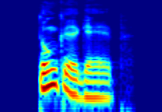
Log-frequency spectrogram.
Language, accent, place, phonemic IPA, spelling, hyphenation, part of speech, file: German, Germany, Berlin, /ˈdʊŋkl̩ˌɡɛlp/, dunkelgelb, dun‧kel‧gelb, adjective, De-dunkelgelb.ogg
- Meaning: 1. dark yellow 2. having just turned red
